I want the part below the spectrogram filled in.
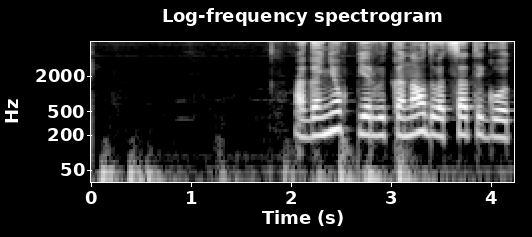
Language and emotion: Russian, neutral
